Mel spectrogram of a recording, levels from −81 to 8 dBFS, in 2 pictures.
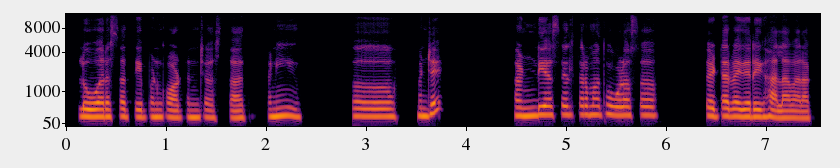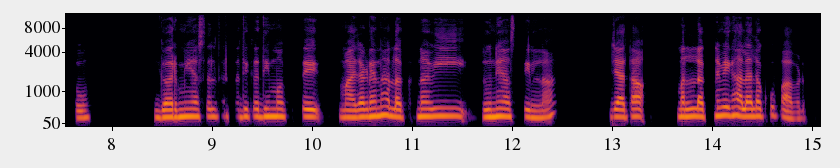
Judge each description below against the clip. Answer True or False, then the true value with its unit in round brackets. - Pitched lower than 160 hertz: False (200 Hz)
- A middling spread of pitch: False (2.3 semitones)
